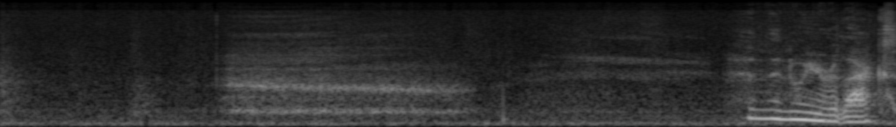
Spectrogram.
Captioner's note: exhales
